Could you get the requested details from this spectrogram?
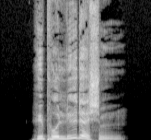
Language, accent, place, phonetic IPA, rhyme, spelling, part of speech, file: German, Germany, Berlin, [ˌhypoˈlyːdɪʃm̩], -yːdɪʃm̩, hypolydischem, adjective, De-hypolydischem.ogg
- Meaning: strong dative masculine/neuter singular of hypolydisch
